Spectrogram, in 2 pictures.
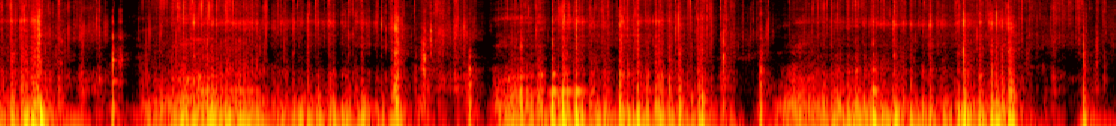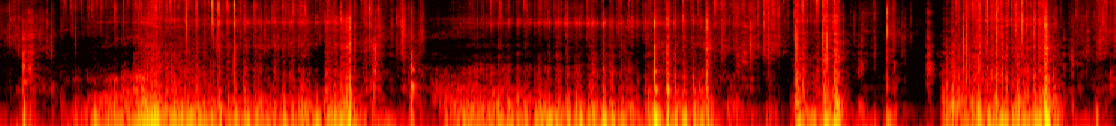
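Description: A palm-sized, solid translucent purple-blue oval glycerin soap bar, held in the hand, is shaved with a utility-knife blade into white flakes. Repeated crunchy, tearing scrapes come in dense bursts separated by short pauses, heavy in low-end body with a bright, crisp edge.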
